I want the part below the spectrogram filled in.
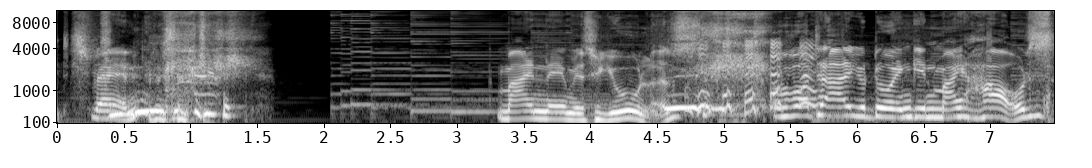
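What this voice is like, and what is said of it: Put-on German accent. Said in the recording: “Okay, he's German. Perfect.”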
